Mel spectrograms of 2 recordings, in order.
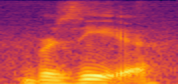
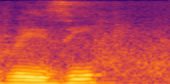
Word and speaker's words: Brazil: have the word brazil brazil brazil so it's not breezy it's just brazil brazil city spelling brazil that's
